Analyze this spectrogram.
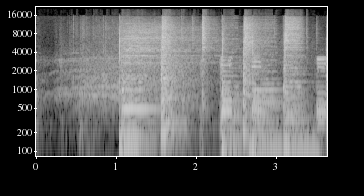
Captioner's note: cheering and applause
